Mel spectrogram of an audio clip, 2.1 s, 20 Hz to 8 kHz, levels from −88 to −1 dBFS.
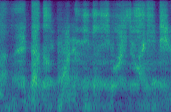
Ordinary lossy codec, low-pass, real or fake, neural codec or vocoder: none; none; fake; codec, 16 kHz, 0.8 kbps, ZipCodec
